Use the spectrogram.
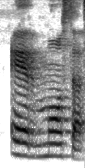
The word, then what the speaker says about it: hermosa: That says hermosa. So we're pretty much going to hide that H and pronounce the rest of the stuff.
